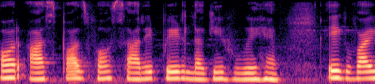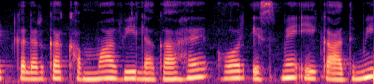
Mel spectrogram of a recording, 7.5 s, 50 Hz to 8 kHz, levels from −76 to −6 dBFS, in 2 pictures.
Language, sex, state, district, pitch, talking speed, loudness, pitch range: Hindi, female, Maharashtra, Chandrapur, 190 Hz, 170 wpm, -17 LUFS, 175-195 Hz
